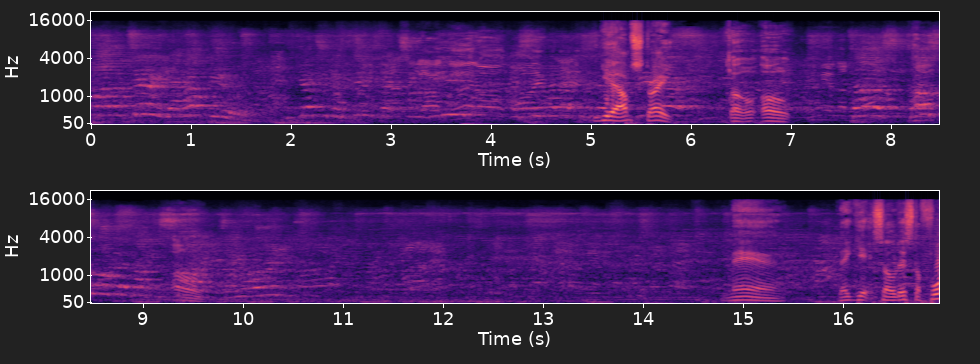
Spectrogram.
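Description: A second man talks into a close microphone.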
